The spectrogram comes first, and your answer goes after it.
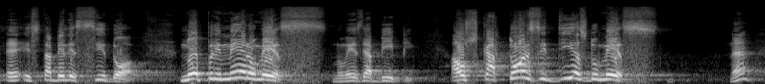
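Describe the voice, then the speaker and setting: Brazilian pastor preaching, high lively voice, lots of questions to the crowd, big church echo. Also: male voice. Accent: Brazilian Portuguese. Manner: emphatic preaching with rhetorical questions and asides to the congregation. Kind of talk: sermon. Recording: echoey church hall reverb.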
